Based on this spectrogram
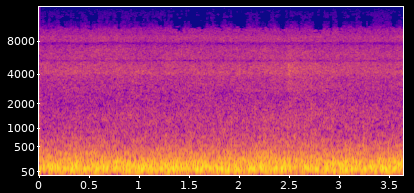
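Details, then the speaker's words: Newly installed Goulds well pump and jet pump switched on for the first time: steady low buzzing hum with even water rush, no knocking or cavitation, no leaks; good flow, normal pump operation. "that is water flowing baby and no leaks so far at least the plumbing coming out of the well well that sounds like a pretty good uh flow rate too"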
